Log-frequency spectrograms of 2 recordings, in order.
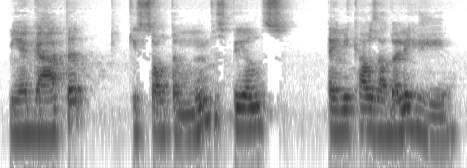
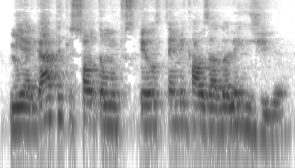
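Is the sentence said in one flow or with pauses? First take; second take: with pauses; one flow. First: There are pauses before and after the middle clause. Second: The sentence runs in one flow with no pauses. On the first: "dar uma paradinha antes e uma depois dessa informação" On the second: "ela pode vir direto num fluxo só de fala"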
